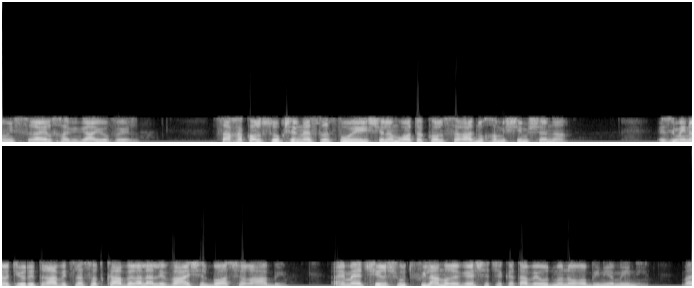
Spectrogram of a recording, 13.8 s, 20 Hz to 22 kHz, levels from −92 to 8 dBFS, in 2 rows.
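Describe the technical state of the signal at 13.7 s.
At 13.7 s the speech is intact, with no fault present, carried through a G.726 ADPCM path at 32 kbit/s that is working normally.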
